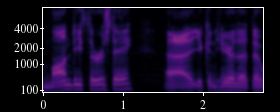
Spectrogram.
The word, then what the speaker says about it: Maundy: I remember first hearing about it in college, and I couldn't figure out why they were saying Monday Thursday, but it's Maundy Thursday from the Latin word for commandment, mandatum.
